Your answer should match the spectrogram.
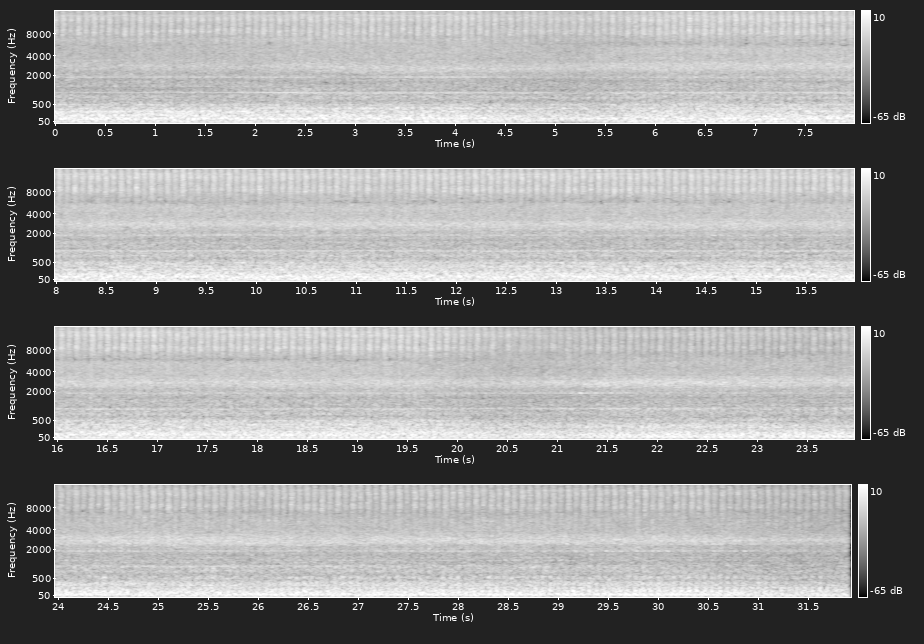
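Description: Helicopter in flight heard from inside the cabin: a steady rotor and turbine drone with a thin, steady whine over it.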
